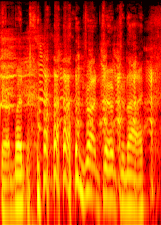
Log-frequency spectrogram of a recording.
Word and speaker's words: Draenei: Draenei. Yeah, I'm saying that right.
